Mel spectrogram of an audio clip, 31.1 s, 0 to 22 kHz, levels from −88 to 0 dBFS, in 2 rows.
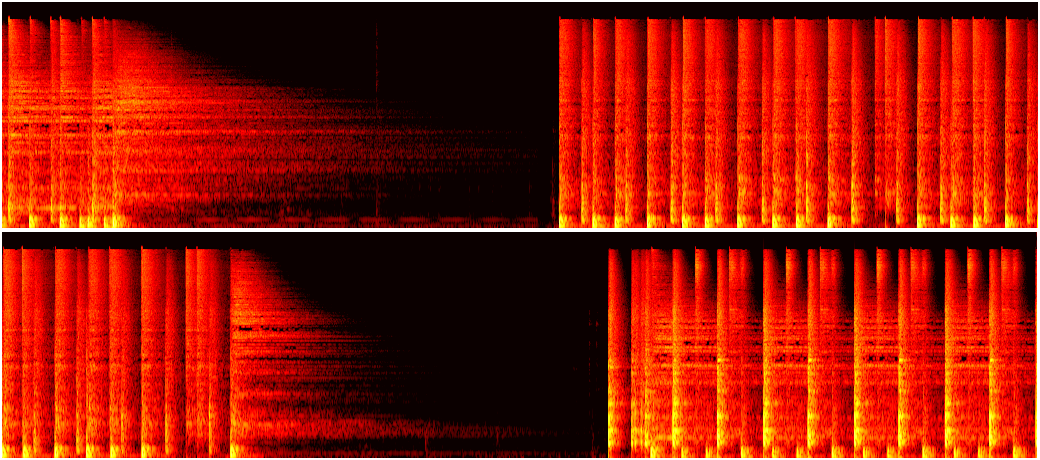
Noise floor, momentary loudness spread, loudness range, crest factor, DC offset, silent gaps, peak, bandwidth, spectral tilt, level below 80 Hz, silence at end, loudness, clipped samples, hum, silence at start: -81 dBFS; 11 LU; 10 LU; 24 dB; under 0.1%; none; 0 dBFS; 17 kHz; -4.5 dB/octave; -32 dBFS; 0.15 s; -23 LUFS; under 0.1%; none; 0 s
